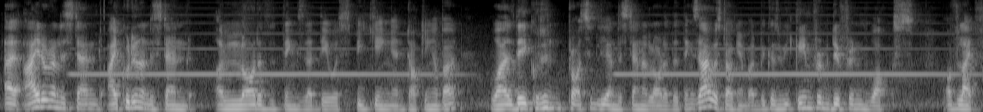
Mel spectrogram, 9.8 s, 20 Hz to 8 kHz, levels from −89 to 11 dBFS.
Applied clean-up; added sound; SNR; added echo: none; Wind instrument, woodwind instrument; 14 dB; none.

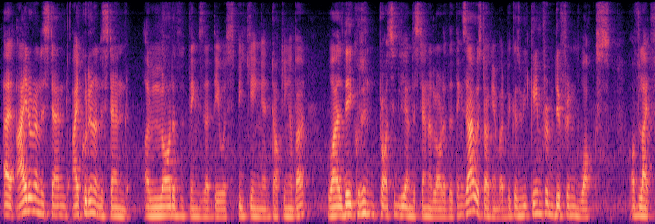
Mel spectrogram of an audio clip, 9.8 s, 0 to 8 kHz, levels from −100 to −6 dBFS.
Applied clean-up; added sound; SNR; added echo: none; none; none; none.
